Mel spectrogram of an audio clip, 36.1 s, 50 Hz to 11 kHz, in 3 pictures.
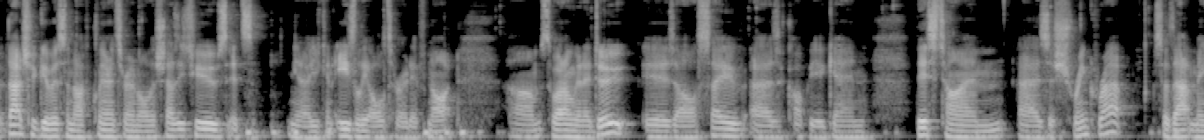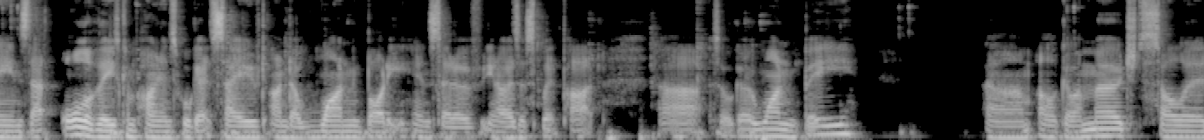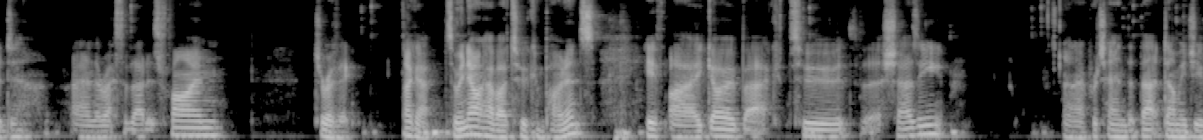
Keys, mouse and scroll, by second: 2.6 shift+middle click, 3.2-4.2 middle drag, 4.4 shift+middle click, 4.9 click, 5.8 click, 7.4 click, 8.8 click, 10.4 click, 11.4 click, 12.0 click, 12.2 click, 21.0 click, 22.6 click, 25.2 click, 27.6 click, 28.2 middle click, 28.6 click, 29.3-29.7 scroll up 1, 32.0 click, 32.7 scroll up 1, 34.3 click, 35.2 click, 35.7 click.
